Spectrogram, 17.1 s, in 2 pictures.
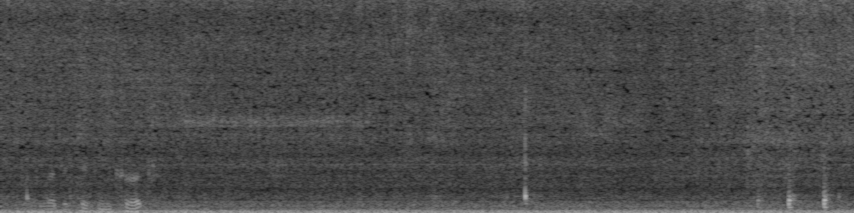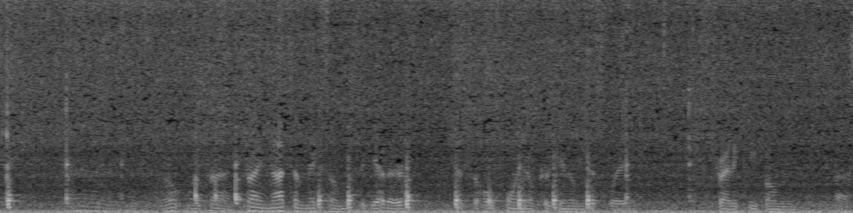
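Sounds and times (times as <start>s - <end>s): chicken sizzling in a skillet: 0.0s - 17.0s
steady low hum: 0.0s - 17.0s
spatula tapping and scraping pan: 7.4s - 15.7s.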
